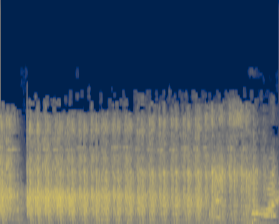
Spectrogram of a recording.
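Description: Rapid automatic gunfire from a PUBG team deathmatch round, dense continuous bursts filling the whole stretch with a few sharper cracks near the end, loud and close with no talk over it.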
